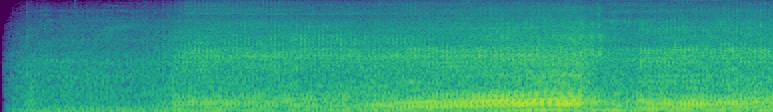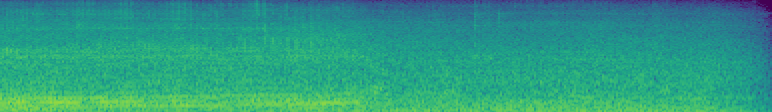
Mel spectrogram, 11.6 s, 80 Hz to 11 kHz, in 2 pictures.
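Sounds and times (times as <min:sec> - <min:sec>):
motorcycle accelerating and leaving: 0:01.2 - 0:08.7.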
